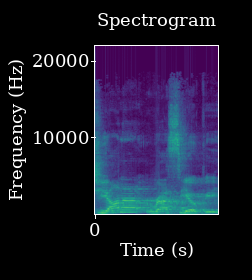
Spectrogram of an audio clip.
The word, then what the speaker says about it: Gianna Racioppi: The correct way to say it is Gianna Racioppi.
